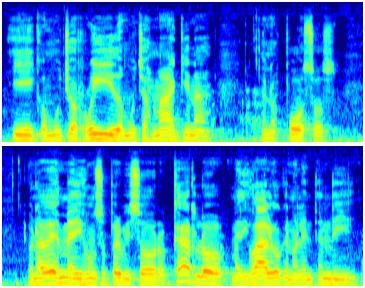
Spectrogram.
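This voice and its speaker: Man telling anecdotes, slightly high voice. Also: a little hiss or hum. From Venezuela. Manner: lively anecdotal, acts out quoted dialogue. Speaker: guest. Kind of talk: interview storytelling.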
